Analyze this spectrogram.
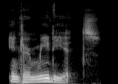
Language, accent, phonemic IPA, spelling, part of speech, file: English, US, /ɪn.tɚˈmi.di.əts/, intermediates, noun, En-us-intermediates.ogg
- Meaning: plural of intermediate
